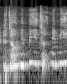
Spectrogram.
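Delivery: very high, tremulous little voice with a sob; a scared girl answering, close to tears; frightened girl. Acted. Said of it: "she said".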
